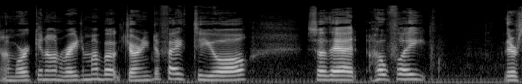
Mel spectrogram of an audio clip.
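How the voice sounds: In a bright, sharp tone, a woman speaks at a moderate pace with a medium pitch and fairly even intonation.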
